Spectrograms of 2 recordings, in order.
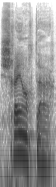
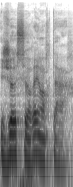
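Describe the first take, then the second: First: The subject and verb are fused together. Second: Every syllable of subject and verb is said. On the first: "it's the way you are going to hear French in France" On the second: "Instead of"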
